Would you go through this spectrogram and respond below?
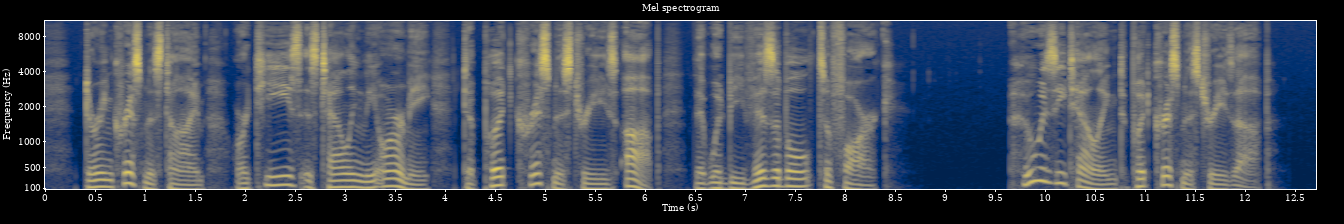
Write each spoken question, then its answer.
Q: Who is he telling to put Christmas trees up?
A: He is telling the Army to put Christmas trees up.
